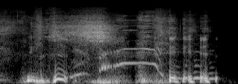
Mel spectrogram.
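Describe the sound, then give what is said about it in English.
A person imitates a dolphin: a fast burst of chattering clicks and squeaks, then a high, sustained whistle that rises and falls, ending in another run of rapid chatter. “Can you make a dolphin sound?”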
